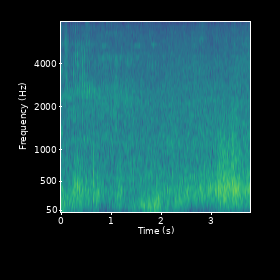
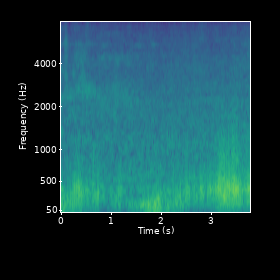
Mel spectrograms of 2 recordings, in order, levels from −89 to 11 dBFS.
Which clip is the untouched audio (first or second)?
first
